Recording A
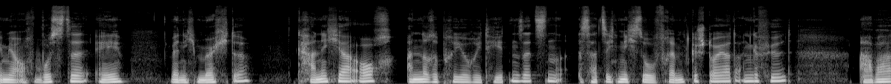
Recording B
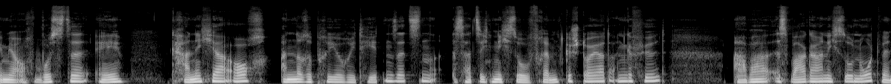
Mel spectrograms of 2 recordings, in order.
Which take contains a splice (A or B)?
B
